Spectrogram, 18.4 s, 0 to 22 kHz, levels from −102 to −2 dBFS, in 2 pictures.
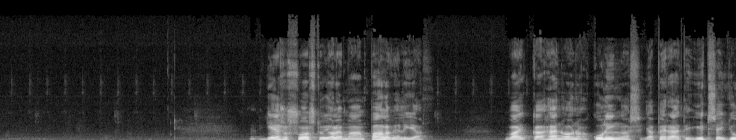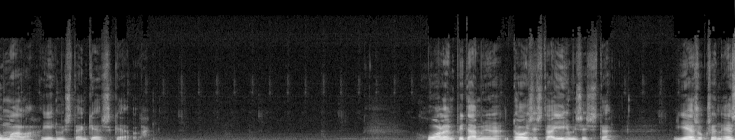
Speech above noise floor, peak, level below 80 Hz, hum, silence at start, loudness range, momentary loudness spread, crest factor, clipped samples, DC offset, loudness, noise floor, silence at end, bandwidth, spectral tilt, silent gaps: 45 dB; -4 dBFS; -62 dBFS; none; 3.15 s; 10 LU; 13 LU; 20 dB; under 0.1%; under 0.1%; -22 LUFS; -66 dBFS; 0 s; 15.5 kHz; -7.5 dB/octave; none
